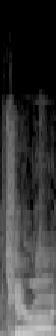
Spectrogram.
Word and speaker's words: Kira: For me, Her name's Kira and it rhymes with Vera, so it's kind of like banning the sounds of two different heroes.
